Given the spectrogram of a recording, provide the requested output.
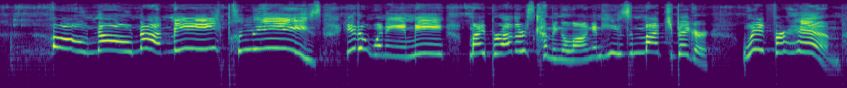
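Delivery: high, begging goat voice; pleading billy goat. Acted. Middle goat pleads with troll.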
